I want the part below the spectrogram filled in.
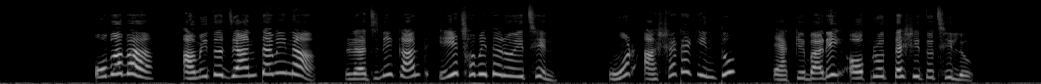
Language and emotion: Bengali, surprised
